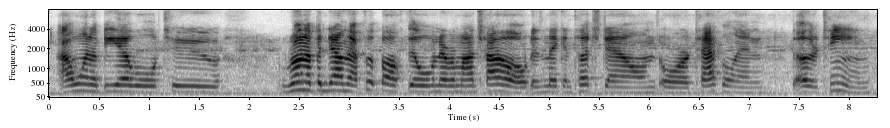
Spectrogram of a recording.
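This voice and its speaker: A woman's voice: medium pitch, steady tone, moderate pace, pushed and bright, a little hiss or hum, low-quality recording. A woman chatting candidly to her phone while cooking in her home kitchen. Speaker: cooking vlogger. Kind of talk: casual chat while cooking.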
